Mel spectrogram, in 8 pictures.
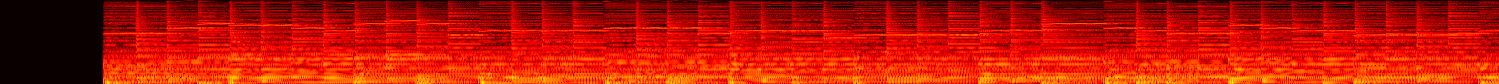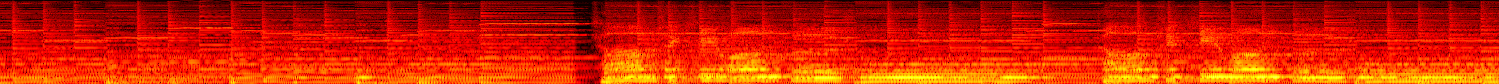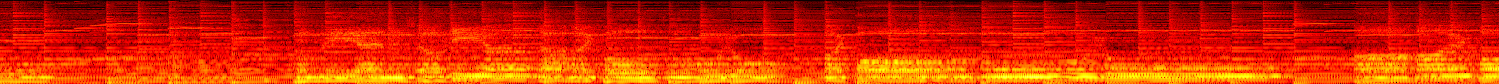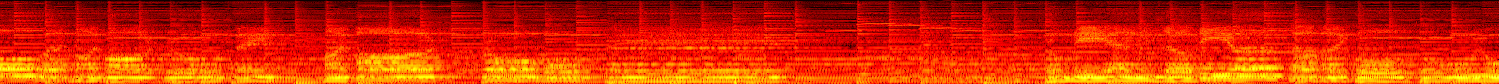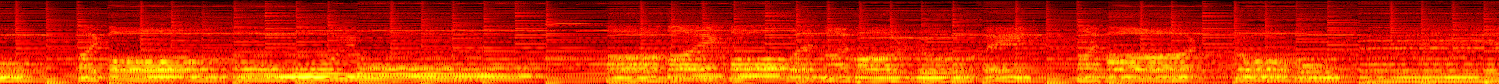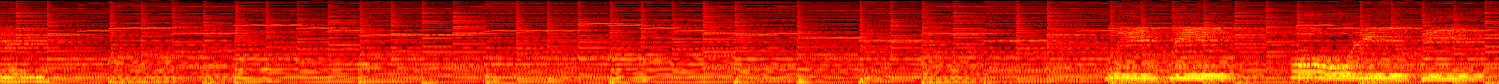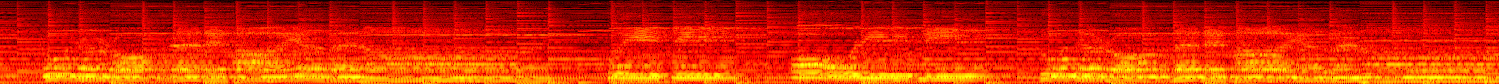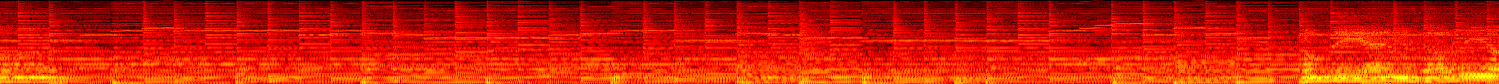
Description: [Karaoke Video with vocal]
